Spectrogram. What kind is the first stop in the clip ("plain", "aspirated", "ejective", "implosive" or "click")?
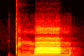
plain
